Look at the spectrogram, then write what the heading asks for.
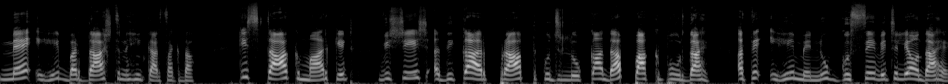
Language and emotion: Punjabi, angry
